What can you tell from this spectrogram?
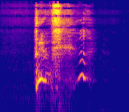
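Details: Sneeze induced with Chhinkni sneezing spray: a quick indrawn breath, then a single sharp explosive burst and a short trailing sound.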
